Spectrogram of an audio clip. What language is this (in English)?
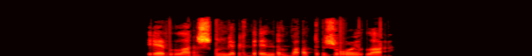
Mari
